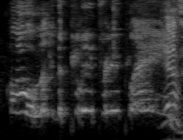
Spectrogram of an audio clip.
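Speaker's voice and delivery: high, singsong gushing imitation; mock naive wonder. Chemtrail believer mimicking oblivious sky-watchers, high and mock-dreamy. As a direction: coo it very high, like a naive onlooker. Mocks people who pay no mind.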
